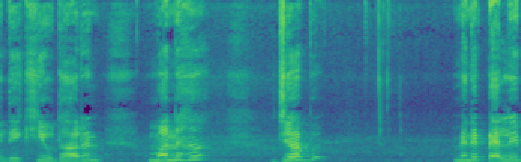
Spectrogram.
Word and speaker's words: मनः: जैसे मेरे प्यारे बच्चों, ये देखिए उदाहरण, मनः। जब मैंने पहले भी आपको बताया है कि यहाँ जो लगता है विसर्ग लगता है तो वहाँ ह का उच्चारण होता है।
